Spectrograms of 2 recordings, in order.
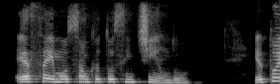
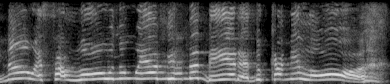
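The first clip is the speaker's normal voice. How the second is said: high, loud bawling kid impression; complaining child; 10 semitones higher, 11 dB louder than usual. Child complains the doll is fake, high loud wail. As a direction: wail it like a child, stretching the end. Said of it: "já vi uma criança falando assim".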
